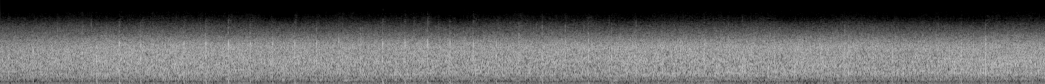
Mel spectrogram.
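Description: Sustained audience applause fills the whole stretch, a dense, steady wash of many hands clapping at once, with no break or voices over it.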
